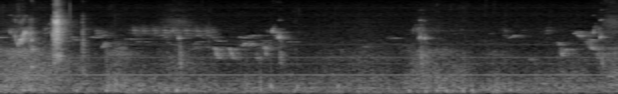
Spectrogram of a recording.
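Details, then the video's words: Budgerigar chirping: a sharp loud click near the start, then soft, scattered warbling notes and short chirps with pauses, against a faint background hum. "kissing, singing, and chirping sounds"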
